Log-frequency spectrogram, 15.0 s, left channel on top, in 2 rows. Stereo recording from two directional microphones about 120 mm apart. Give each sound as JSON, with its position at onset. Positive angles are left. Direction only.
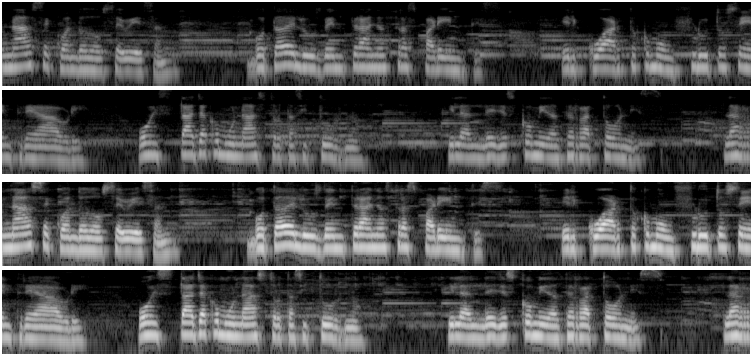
{"t": 0.1, "sound": "speech", "side_deg": -90}
{"t": 5.6, "sound": "speech", "side_deg": -90}
{"t": 12.0, "sound": "a man's voice", "side_deg": -90}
